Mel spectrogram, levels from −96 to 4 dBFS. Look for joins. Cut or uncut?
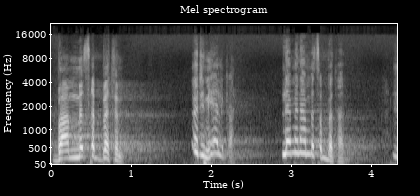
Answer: uncut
